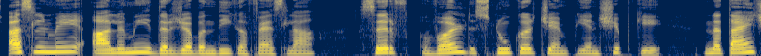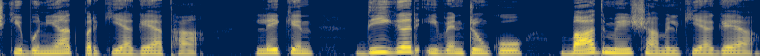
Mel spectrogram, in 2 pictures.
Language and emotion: Urdu, neutral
